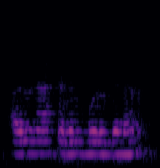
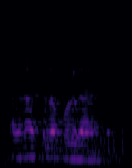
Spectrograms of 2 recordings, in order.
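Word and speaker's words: Arunachalam Muruganantham: point of view, and you've made him portray Arunachalam Muruganan, have I said it right? Arunachalam Muruganandam.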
